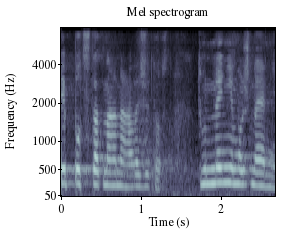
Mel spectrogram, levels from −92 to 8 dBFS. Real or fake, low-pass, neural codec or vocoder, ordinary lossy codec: fake; 7.2 kHz; codec, 16 kHz in and 24 kHz out, 2.2 kbps, FireRedTTS-2 codec; AAC, 48 kbps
